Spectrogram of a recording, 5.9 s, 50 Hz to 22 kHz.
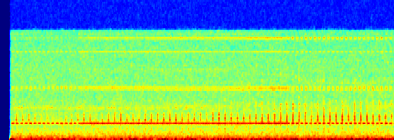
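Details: Cryorig H5 Universal CPU cooler fan: a steady thin hum with a faint, fast, regular ticking from the fan.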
